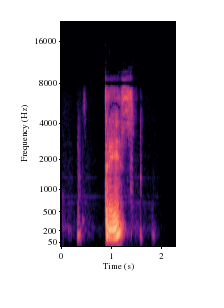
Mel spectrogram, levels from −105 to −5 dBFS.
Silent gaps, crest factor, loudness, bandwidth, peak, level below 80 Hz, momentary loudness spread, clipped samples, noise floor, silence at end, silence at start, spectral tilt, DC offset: none; 20 dB; -25 LUFS; 9.4 kHz; -8 dBFS; -68 dBFS; 20 LU; under 0.1%; -63 dBFS; 0.85 s; 0.35 s; -5.5 dB/octave; under 0.1%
